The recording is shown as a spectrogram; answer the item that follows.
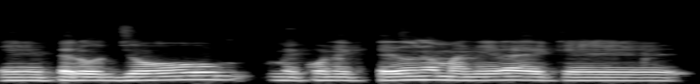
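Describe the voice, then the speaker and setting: A man's voice: medium pitch, flat delivery, unhurried. A young man from Venezuela answering interview questions, hesitant with many fillers and restarts. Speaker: interview guest. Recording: slightly dull lo-fi audio.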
